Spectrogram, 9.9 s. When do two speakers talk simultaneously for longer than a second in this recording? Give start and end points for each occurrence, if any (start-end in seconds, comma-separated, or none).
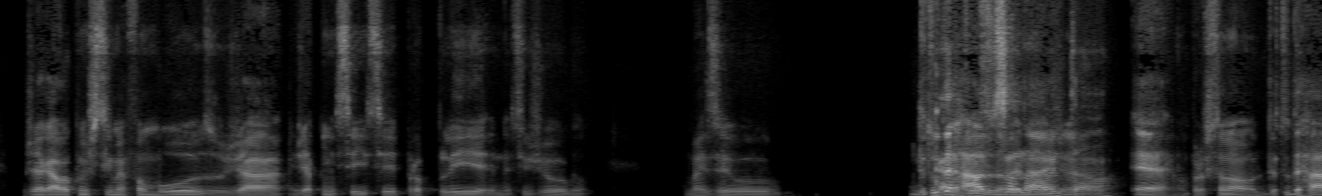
6.9-8.4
